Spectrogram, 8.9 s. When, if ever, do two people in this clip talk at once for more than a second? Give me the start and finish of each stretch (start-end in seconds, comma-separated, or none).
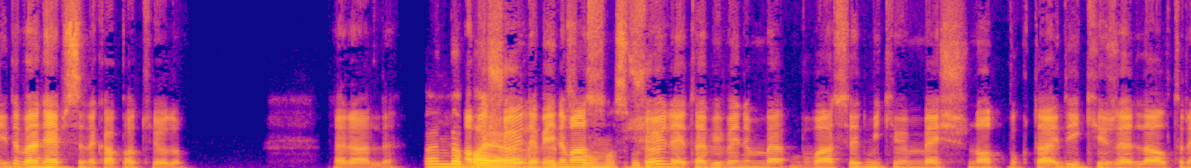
3.5-5.0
